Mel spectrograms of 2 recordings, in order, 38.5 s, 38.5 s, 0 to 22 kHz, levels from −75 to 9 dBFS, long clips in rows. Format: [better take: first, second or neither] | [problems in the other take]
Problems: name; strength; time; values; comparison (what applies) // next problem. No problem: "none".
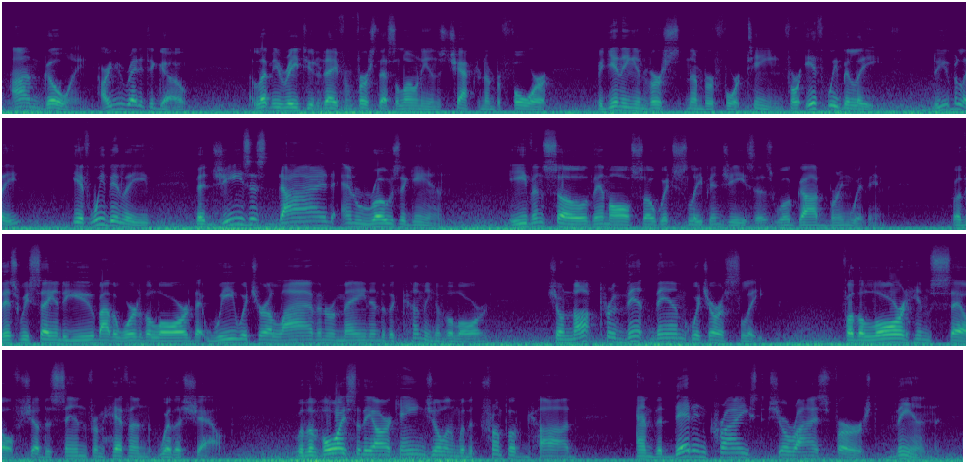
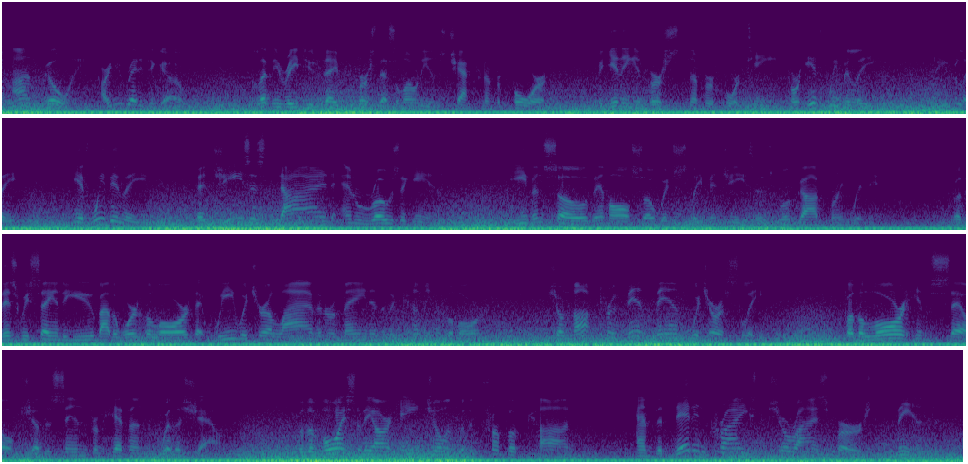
first | low rumble; loud; throughout; 2 dB below the speech; faint in the first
